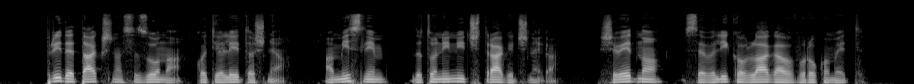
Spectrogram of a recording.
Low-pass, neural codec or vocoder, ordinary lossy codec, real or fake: 10.8 kHz; none; none; real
